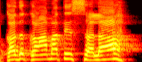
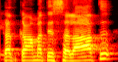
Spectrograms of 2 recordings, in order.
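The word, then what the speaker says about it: قد قامت الصلاة: तो कद कामत सलाह, हा के साथ प्रोनाउंस करें, कद कामत सलाह, ना के कद कामत सलात, कद कामत सलात।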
